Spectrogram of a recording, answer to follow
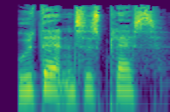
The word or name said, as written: uddannelsesplads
